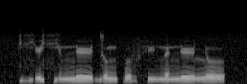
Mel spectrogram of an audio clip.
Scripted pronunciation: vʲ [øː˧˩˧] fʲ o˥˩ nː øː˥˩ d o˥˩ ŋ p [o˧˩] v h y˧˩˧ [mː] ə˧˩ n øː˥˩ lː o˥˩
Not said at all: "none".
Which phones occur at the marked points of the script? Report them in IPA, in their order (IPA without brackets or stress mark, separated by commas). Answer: øː˧˩˧, o˧˩, n̪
